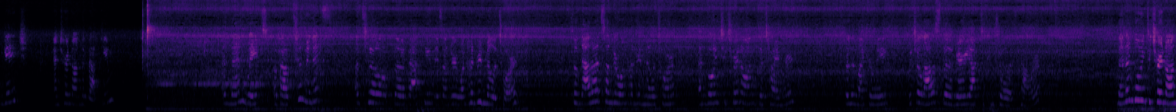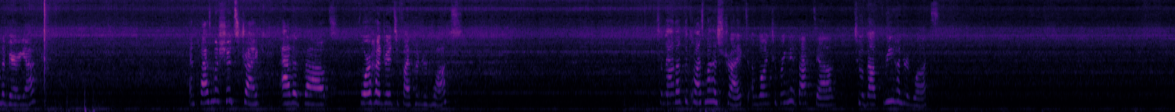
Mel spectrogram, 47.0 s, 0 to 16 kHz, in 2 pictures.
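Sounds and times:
low electrical hum: 0.0 - 47.0
sharp click: 2.8 - 3.1, 24.3 - 24.6
even hiss: 2.8 - 47.0
vacuum pump running: 2.8 - 47.0.

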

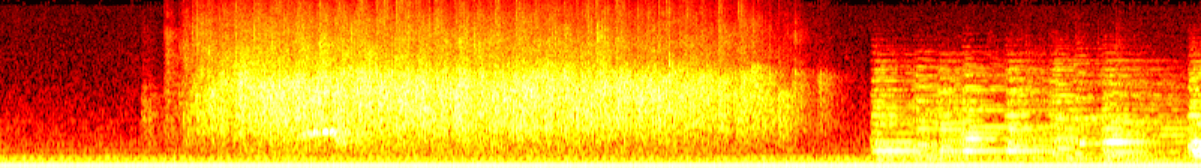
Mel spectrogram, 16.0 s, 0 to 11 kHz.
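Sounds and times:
crowd applauding: 2.2 - 11.0.

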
